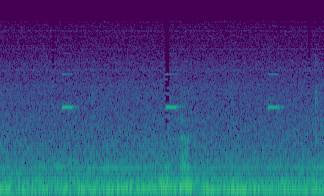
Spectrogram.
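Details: Gas detector checking recently installed water heater reported smelling gas, after a suspected leak at the adapter was addressed: short high beeps about once a second, slow and even with no speed-up near fitting; no leak detected.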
